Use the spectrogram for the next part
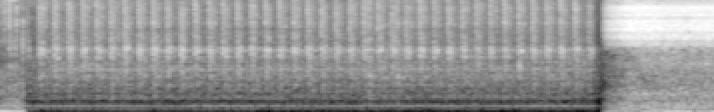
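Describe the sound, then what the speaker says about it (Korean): A sewing machine runs a fast, even stitch along the inner neckline of a blouse, its rhythmic needle chatter holding steady for several seconds before a sudden loud burst of noise cuts in. "목 안쪽 선 박음질 하도록 하겠습니다"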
